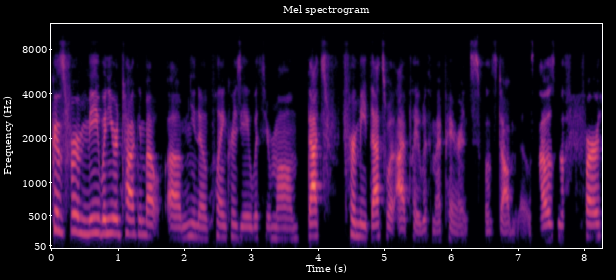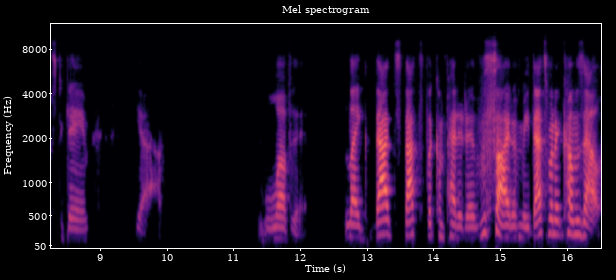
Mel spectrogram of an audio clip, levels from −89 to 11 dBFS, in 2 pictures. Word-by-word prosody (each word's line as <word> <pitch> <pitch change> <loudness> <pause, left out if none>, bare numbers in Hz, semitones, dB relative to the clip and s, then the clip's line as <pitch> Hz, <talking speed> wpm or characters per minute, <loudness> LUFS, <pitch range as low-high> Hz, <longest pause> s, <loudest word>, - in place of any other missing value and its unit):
'Cause, 275 -4 -1
for 265 -1 -2
me, 230 +1 -5
when 225 -1 -3
you 230 0 -4
were 225 - 0
talking 220 -2 -2
about, 190 -3 -3
um, 165 +1 -5
you 190 -1 -15
know, 160 -2 -10
playing 175 +2 -11
Crazy 180 -3 -14
Eight 165 -1 -13
with 165 0 -18
your 160 0 -18
mom, 155 0 -10
that's 190 0 +4
f - - -16 0.3
for 205 -2 -1
me, 185 -2 -10
that's 185 +1 0
what - - -9
I 485 - 0
played - - -14
with - - -18
my - - -13
parents, - - -13
was - - -20
dominoes. - - -10
That - - 0
was 190 0 -8
the 175 -1 -10 0.3
first 185 -2 -2
game, 150 -2 -10 0.7
yeah. - - -17 1.8
Love 155 +1 -5
it. 310 - -22 0.6
Like, 180 -1 -3
that's 220 +2 +8
that's 200 +2 +4
the 190 -1 -7
competitive 180 +2 -6
side 175 -1 +7
of 170 - -9
me. 165 -3 -10
That's 215 - +6
when 225 -1 +1
it 210 - -3
comes 215 -1 +1
out. - - +3
185 Hz, 185 wpm, -24 LUFS, 165-215 Hz, 1.8 s, that's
